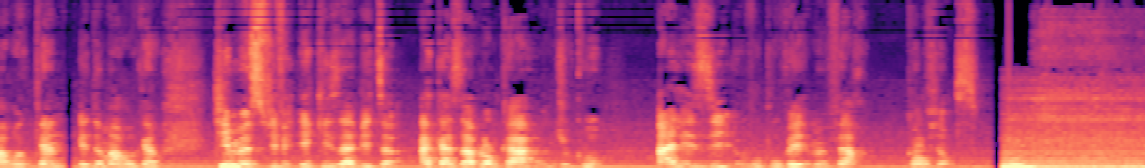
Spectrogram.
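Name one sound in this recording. A young woman talks with animation close to the microphone.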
